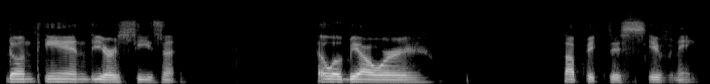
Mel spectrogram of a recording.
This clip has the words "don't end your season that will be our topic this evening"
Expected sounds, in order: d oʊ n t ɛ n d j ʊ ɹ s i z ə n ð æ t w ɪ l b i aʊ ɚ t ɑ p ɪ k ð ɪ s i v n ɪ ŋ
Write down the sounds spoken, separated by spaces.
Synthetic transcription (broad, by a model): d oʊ n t ɛ n d j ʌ ɹ s i z ə n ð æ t w ɪ l b i aʊ ɚ t ɑ p ɪ k ð ɪ s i v n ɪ ŋ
